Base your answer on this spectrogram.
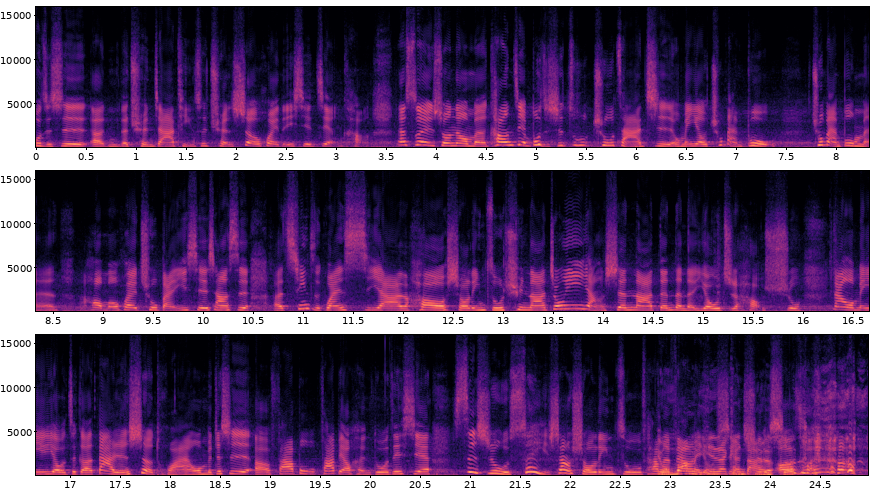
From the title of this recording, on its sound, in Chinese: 2022 Medical Taiwan台灣國際醫療暨健康照護展 -Live Podcast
